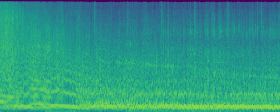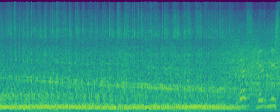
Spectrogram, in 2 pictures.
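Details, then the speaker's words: RB-engined race car being tuned: steady revs sound ragged and uneven with beats dropping out under load; misfire on multiple cylinders, number five dropping out right away, earlier number four, cause not yet found. "on multiple cylinders now? Number five just [ __ ] just drops goes right away."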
